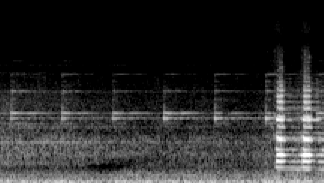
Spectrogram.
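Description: Approaching freight train's diesel locomotives with a low rumble under a bell ringing steadily, about three strokes every two seconds. Near the end the locomotive horn sounds loudly, a chord of several tones.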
